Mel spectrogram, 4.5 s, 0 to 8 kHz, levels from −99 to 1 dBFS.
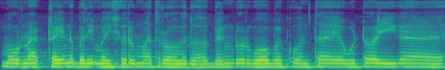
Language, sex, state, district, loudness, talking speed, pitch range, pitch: Kannada, male, Karnataka, Chamarajanagar, -15 LUFS, 200 wpm, 145-150 Hz, 145 Hz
